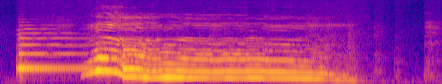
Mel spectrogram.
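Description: A piano key struck by the dog's paw rings out, and about a second in the dog howls along: one long howl that rises briefly, holds steady, then slides down in pitch and stops near the end.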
